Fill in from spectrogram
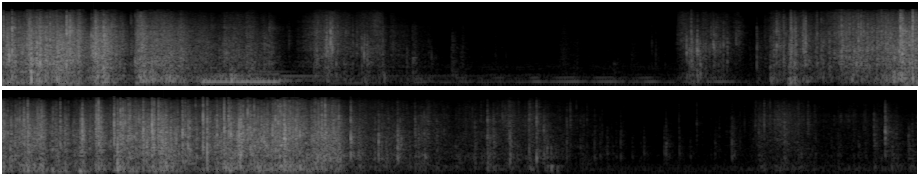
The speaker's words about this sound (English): This I'm so excited about. Now, maybe I won't talk as I'm unwrapping.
